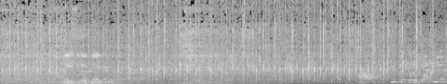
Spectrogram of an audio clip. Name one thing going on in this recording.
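A crowd claps in a large echoing hall.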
